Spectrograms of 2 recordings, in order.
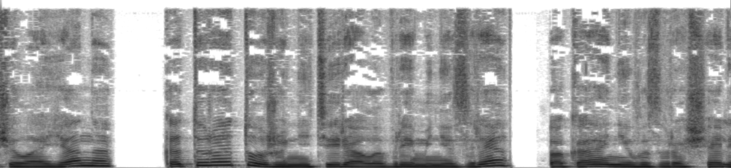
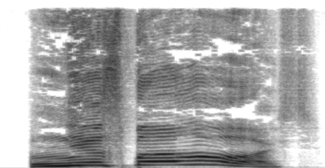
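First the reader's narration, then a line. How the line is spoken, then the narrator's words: Booming voice. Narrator (Russian): прогремел Кулешов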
